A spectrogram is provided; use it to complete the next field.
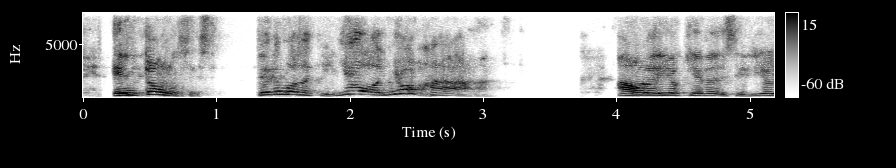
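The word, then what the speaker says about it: ñuqa: Yo normalmente, usualmente se dice como ñoja. Ya. Entonces tenemos aquí yo ñoja.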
